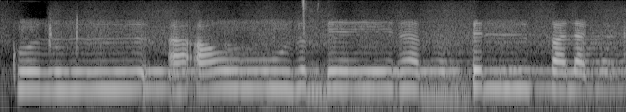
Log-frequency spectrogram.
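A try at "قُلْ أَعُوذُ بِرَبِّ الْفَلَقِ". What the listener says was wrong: आप ये देखिए, आप बहुत फास्ट पढ़ती है। फलक, ये फलक ने फलक। लेकिन फा को लंबा भी ना करे। फलक, फलक। नहीं, फालक नहीं है, फलक।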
